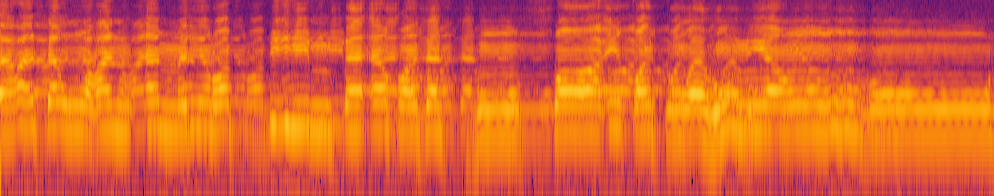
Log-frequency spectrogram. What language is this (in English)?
Arabic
